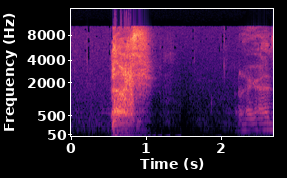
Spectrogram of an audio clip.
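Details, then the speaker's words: Person in a sneezing fit that began about 20 minutes earlier, four sneezes in under a minute: one loud, explosive sneeze with a sharp onset that quickly fades into quieter sound. "hey YouTube This Is Me sneezing repeatedly and it happened it started about 20 minutes"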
